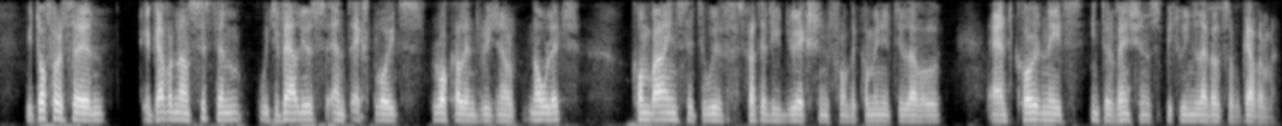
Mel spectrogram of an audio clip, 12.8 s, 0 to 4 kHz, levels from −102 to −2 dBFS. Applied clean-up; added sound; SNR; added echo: neural mask model Resemble Enhance denoiser.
